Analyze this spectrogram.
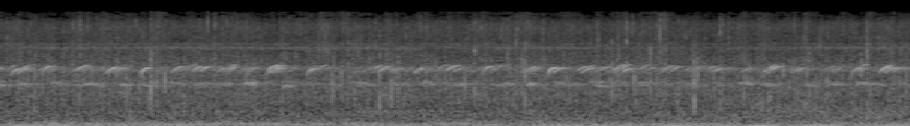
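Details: Coqui frogs calling during a tropical rain shower on the Big Island, Hawaii: a dense chorus of overlapping two-note chirps, each ending in a rising upper note, repeated constantly over the steady patter of raindrops and a low rumble.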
